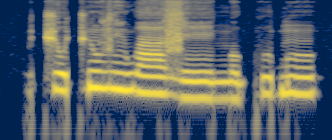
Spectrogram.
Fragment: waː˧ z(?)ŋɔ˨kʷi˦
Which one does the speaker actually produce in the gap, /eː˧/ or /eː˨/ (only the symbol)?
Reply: eː˨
